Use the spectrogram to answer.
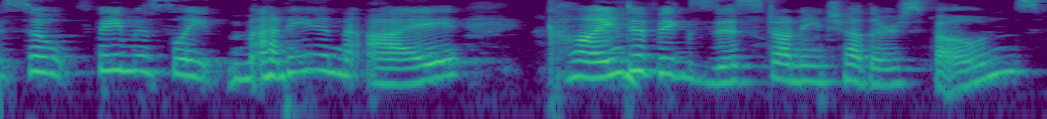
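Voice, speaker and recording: A woman's raised, projected voice, high in pitch and bright and sharp in tone, at a fairly slow pace with very wide pitch swings. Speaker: podcast co-host. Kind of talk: casual chat.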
